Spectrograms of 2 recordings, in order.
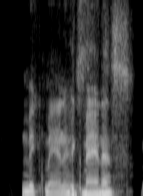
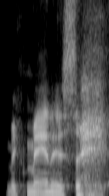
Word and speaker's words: McManus: How do you say his name? Mac Manis. McManus. McManus. McManus.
